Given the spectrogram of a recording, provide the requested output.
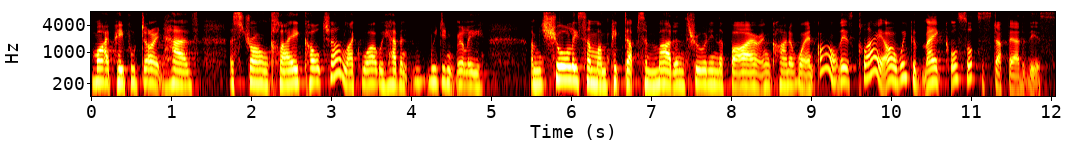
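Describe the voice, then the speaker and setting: A speaker with an Australian accent talks at a moderate pace with fairly even intonation. The recording is very clean, with a silent background. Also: woman. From Sydney, Australia. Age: 50s. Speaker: designer and speaker. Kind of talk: conference talk. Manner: casual, with many fillers.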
